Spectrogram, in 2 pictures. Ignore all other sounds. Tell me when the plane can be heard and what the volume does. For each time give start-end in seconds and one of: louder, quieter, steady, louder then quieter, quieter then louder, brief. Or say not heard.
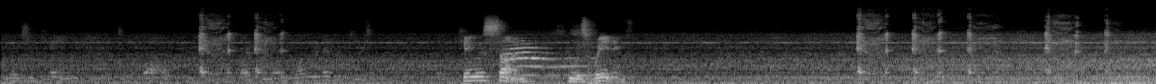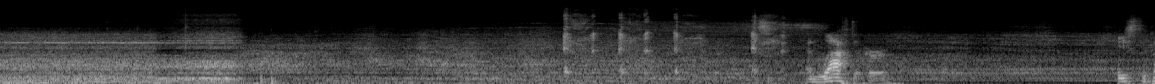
0.0-23.0 louder then quieter.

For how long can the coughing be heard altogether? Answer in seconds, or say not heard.
6 s.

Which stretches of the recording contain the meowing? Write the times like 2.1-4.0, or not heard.
5.0-6.0.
